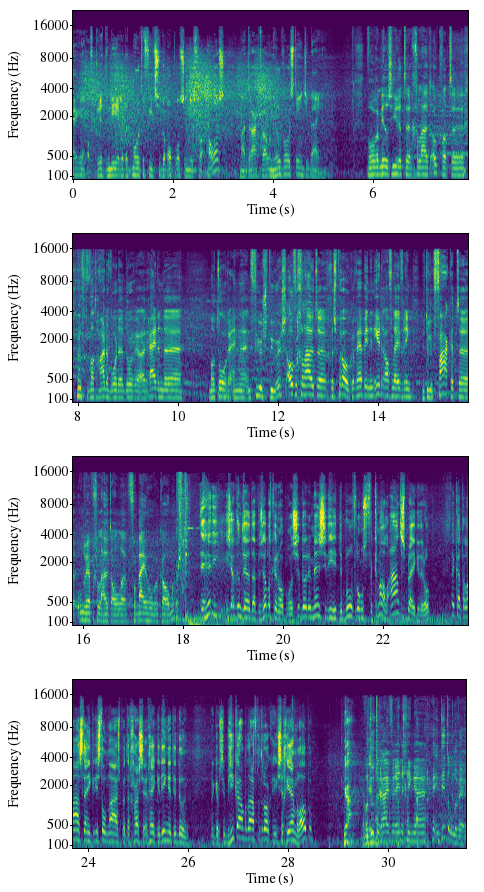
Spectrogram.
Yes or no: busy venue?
yes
